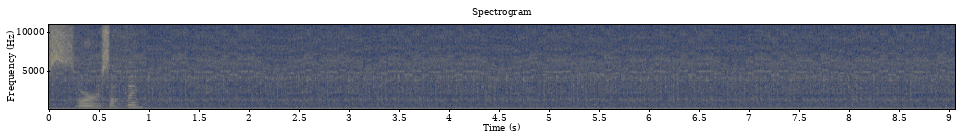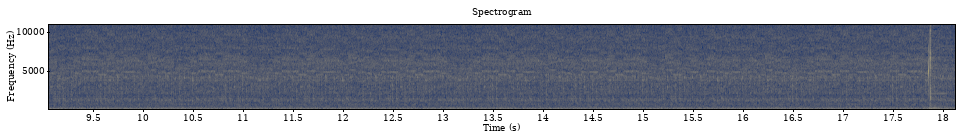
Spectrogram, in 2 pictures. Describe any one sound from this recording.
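A car engine idles with a low, steady, throbbing rumble.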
